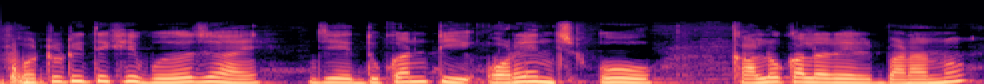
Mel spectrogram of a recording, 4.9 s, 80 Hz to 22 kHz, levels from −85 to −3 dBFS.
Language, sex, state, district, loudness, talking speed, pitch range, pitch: Bengali, male, West Bengal, Cooch Behar, -14 LUFS, 135 wpm, 175-205 Hz, 185 Hz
